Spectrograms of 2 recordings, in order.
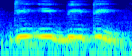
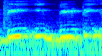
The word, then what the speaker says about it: debt: am in your debt, DEBT. As we also learn pronunciation of a few words in our videos. So here you must learn that DEBT is not debt, it's debt, right? Debt. B remains silent.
